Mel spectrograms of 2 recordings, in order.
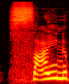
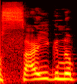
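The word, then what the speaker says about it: sign: से पहले जी आता है तो जी भी साइलेंट होगा तो इसको क्या पढ़ेंगे? साइन पढ़ेंगे। इसको सग मत पढ़िएगा।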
